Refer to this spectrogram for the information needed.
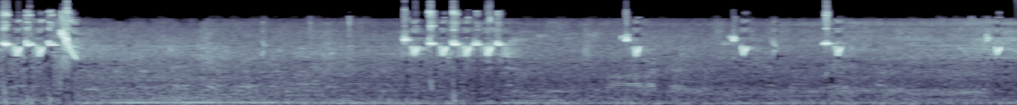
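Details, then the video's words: Himalayan goldfinch giving short bursts of high, rapid twittering chirps, a quick cluster at the start and another near three seconds, then scattered single tinny notes over a steady low hum and faint background murmur. "Kicau Burung Himalayan Goldfinch"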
